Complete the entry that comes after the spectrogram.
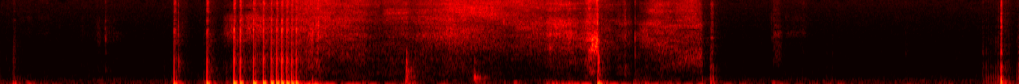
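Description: Fingertips with long red nails turn and squeeze the glossy paper pages of a large art book. Quiet, sharp crackles and taps build into a dense crinkling burst, then a soft, bright papery swish sweeps across as a page turns. A few scattered clicks follow before a final crisp snap at the end.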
